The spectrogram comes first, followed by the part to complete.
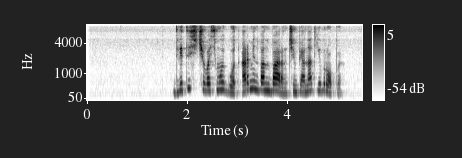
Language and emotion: Russian, neutral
